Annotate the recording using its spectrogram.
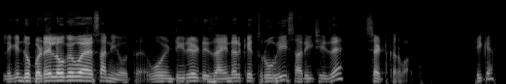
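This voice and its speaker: A young male teacher gives an easygoing classroom talk about career paths, often pausing to check that students follow and leaning on fillers. He speaks fast and expressively in a slightly high, somewhat bright voice. The audio has no echo.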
